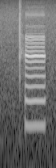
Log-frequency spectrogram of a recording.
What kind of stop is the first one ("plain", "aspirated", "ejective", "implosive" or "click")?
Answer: aspirated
